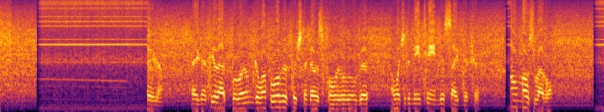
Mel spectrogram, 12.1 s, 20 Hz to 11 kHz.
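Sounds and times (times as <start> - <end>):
aircraft engine hum: 0.0 - 12.0
high-pitched electrical whine: 0.0 - 12.0.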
